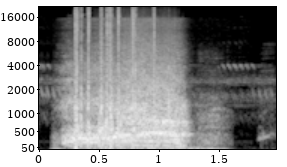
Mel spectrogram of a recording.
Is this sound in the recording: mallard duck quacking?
no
